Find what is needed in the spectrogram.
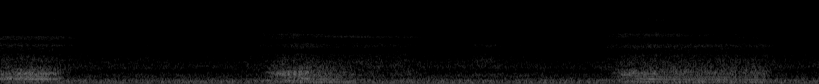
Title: Airplane snoring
